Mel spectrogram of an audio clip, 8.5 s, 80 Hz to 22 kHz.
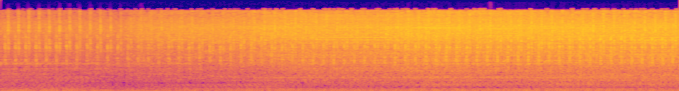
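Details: BMW E46 318i 118hp on cold start: fast, even metallic ticking about four per second at idle that sometimes stops and returns after revving. Fixed by replacing the hydraulic lifters: hydraulic lifter tick.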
